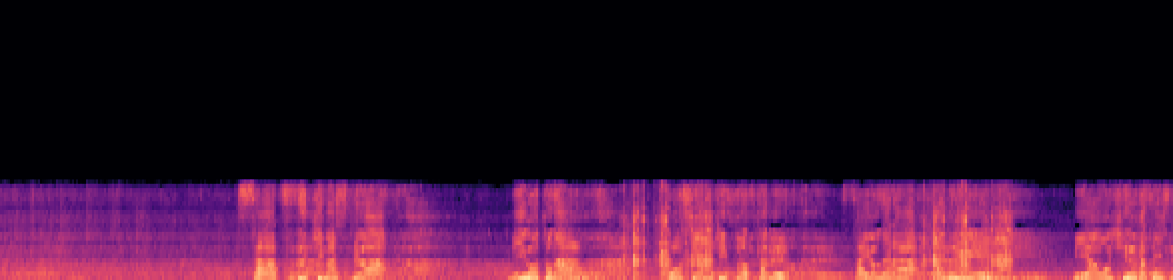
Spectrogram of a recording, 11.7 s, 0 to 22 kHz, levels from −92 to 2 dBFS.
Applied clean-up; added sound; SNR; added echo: none; Glass; 7 dB; reverberation time 0.2 s.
